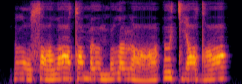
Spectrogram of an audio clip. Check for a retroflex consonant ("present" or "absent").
present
